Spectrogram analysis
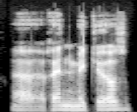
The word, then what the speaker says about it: Rainmakers: J'ai un compte LinkedIn Christophe, Tézenas Dumoncel ou alors sur, le site internet de Rainmakers and Partners, Rainmakers, ça s'écrit, en anglais comme ça se prononce, and Partners, notre société est à Grenoble.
